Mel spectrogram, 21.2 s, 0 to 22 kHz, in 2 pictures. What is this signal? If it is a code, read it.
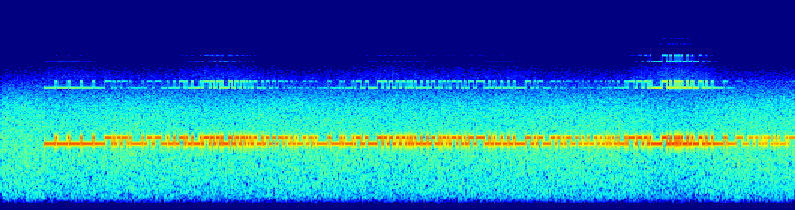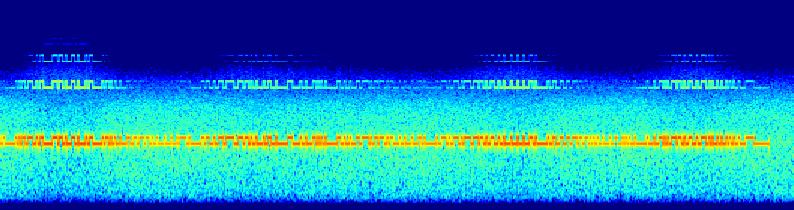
RTTY (45.45 baud, 170 Hz shift), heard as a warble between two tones, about 1400 Hz centre, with radio static and fading. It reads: AOQHK GIRCI 8VXZV IRQWD AT1NM ZPUJ3 NY0VO S3SNV UKVD8 13LAT 2M4PU B7AAE W17WI R26QR WAFJ5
